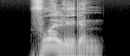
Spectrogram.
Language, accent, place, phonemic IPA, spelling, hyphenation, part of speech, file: German, Germany, Berlin, /ˈfoːɐ̯ˌlyːɡn̩/, vorlügen, vorlügen, verb, De-vorlügen.ogg
- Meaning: to lie about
